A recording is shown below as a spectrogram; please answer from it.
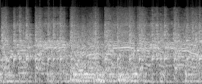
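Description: Urumi melam drum ensemble playing a loud, fast rhythm, with the rising and falling groan of the urumi drums over the struck beat.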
